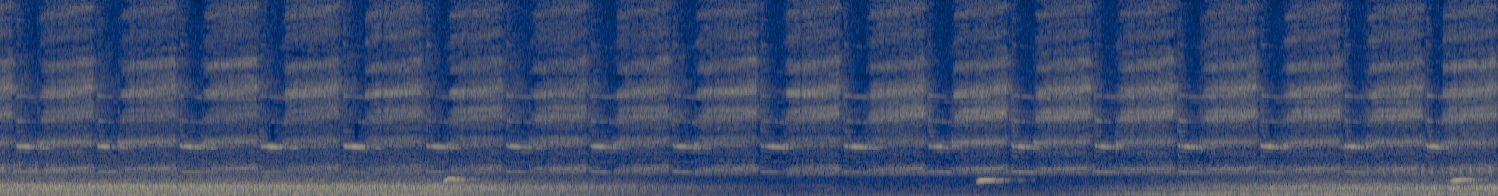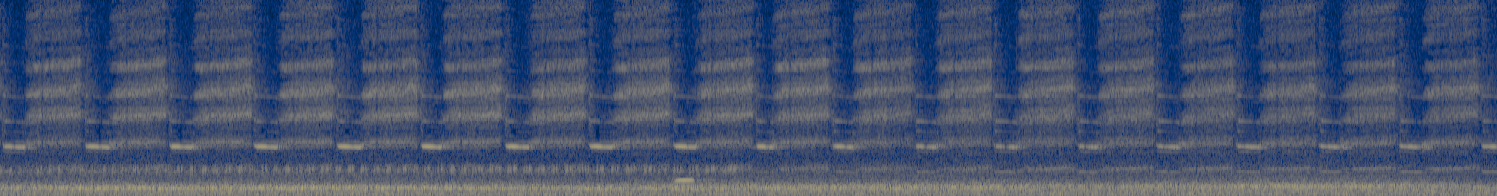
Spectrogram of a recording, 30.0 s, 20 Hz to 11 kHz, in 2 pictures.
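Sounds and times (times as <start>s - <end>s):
wind rushing through trees: 0.0s - 8.0s, 9.4s - 29.9s
short rising whistled calls: 2.6s - 13.6s, 14.2s - 15.3s, 20.8s - 22.8s
high steady pulsing: 10.9s - 29.9s.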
